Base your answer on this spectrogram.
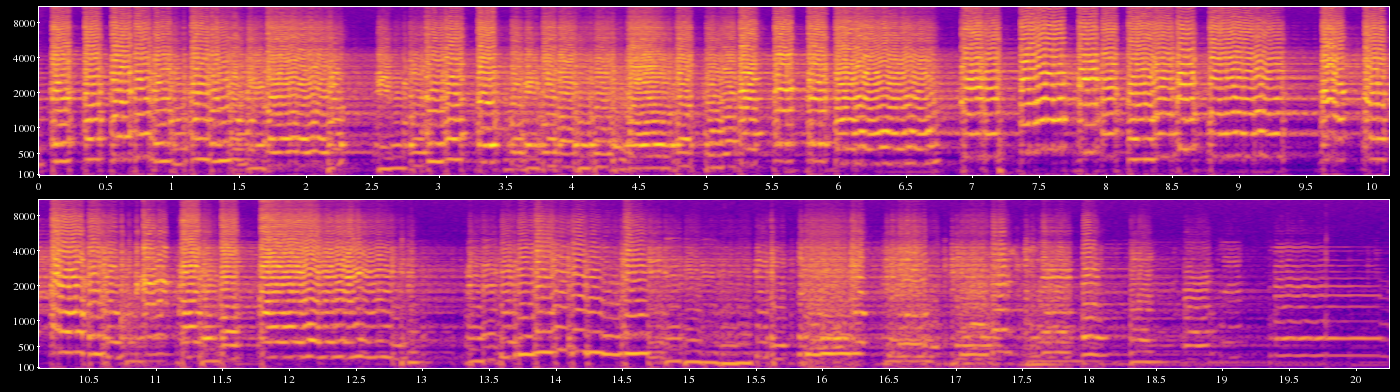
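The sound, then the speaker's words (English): Electric guitar played through an MXR chorus pedal, with a shimmering, warbling chorus tone and slight grit. Busy melodic phrases run continuously, thinning into sparser, slower notes toward the end. “Last thing, I got my Schofield in a box, just a MXR chorus pedal”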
